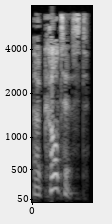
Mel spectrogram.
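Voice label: "occultist", British English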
